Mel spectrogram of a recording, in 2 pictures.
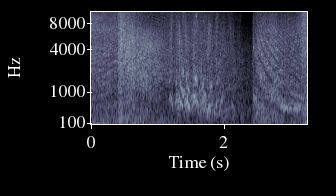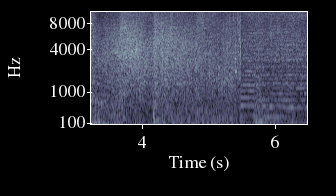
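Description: Animated-battle explosion sound effects: a sudden heavy boom as the blow lands, rumbling on with swirling sweeps, then a second blast about two and a half seconds in. Steady music notes come back in near the end.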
